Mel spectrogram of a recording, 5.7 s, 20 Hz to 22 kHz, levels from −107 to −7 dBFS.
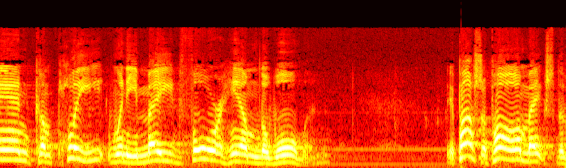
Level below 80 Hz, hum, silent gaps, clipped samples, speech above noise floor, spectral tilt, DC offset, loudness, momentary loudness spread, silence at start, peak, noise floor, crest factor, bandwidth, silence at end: -60 dBFS; none; none; under 0.1%; 35 dB; -6.5 dB/octave; under 0.1%; -14 LUFS; 6 LU; 0 s; 0 dBFS; -49 dBFS; 14 dB; 10.5 kHz; 0 s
